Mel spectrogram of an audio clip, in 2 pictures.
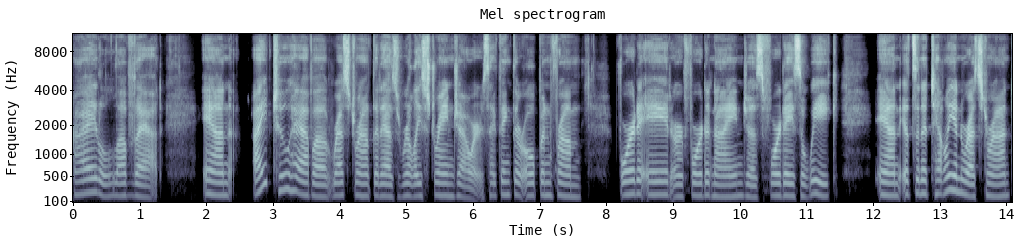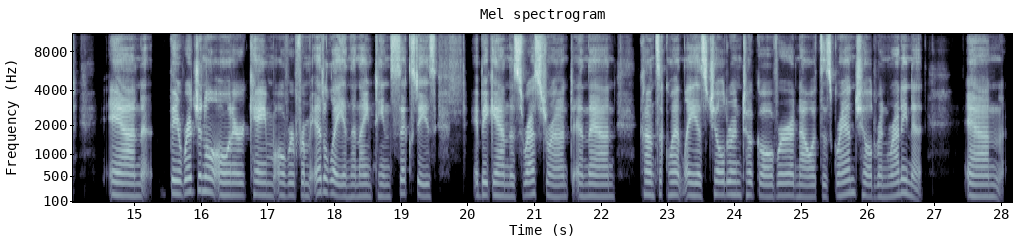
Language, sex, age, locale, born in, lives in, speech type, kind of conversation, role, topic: English, female, 65-69, en-US, United States, United States, conversation, unstructured, none, Which local spot feels most like yours, and what story makes it your favorite?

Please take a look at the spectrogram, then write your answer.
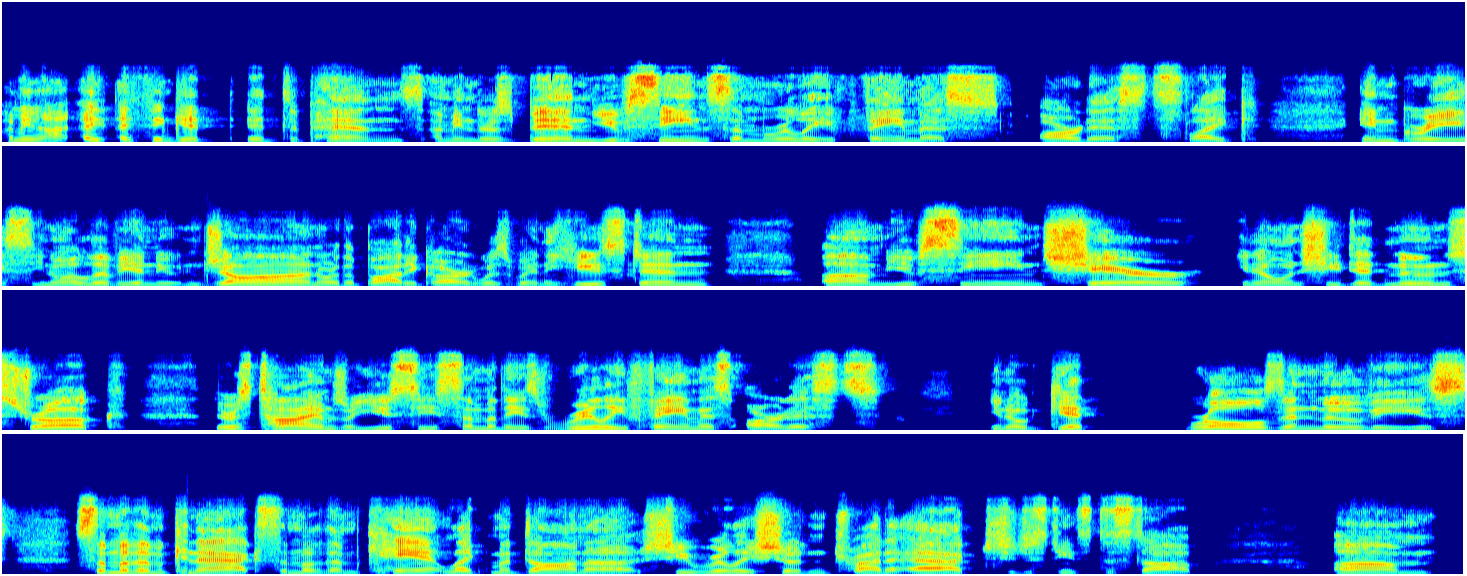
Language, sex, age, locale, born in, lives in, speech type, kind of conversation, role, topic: English, male, 50-54, en-US, United States, United States, conversation, unstructured, none, Which movie soundtracks made the film unforgettable for you and still stick with you today?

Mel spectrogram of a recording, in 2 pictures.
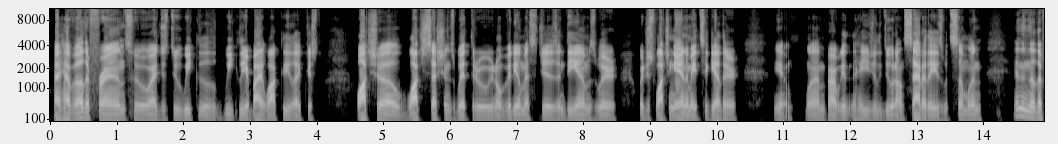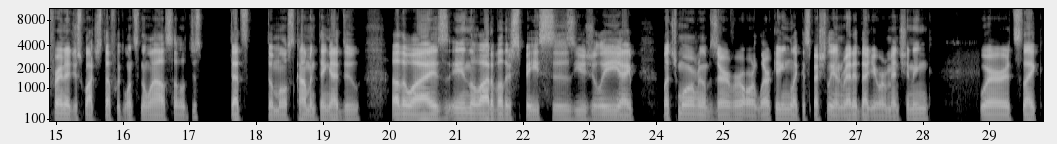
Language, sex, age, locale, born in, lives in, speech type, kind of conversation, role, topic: English, male, 35-39, en-US, United States, United States, conversation, unstructured, none, How do everyday gadgets help you feel closer to the people you care about?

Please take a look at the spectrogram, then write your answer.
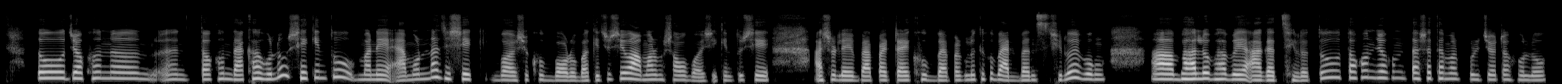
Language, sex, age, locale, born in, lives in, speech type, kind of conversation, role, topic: Bengali, female, 30-34, bn-BD, Bangladesh, Bangladesh, conversation, podcast, guest, কোনো অচেনা মানুষের সঙ্গে আলাপ কীভাবে তোমার জীবন বদলে দিয়েছে?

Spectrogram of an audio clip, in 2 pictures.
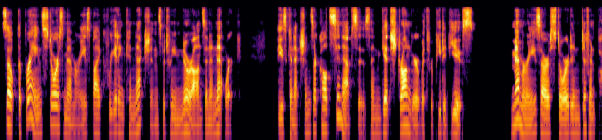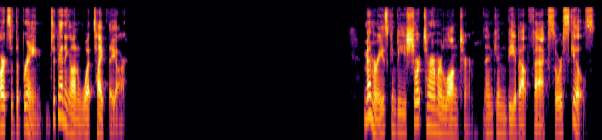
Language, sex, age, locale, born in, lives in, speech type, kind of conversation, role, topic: English, male, 25-29, en-US, United States, United States, read, expert-assistant, expert, How does the brain store and retrieve memories?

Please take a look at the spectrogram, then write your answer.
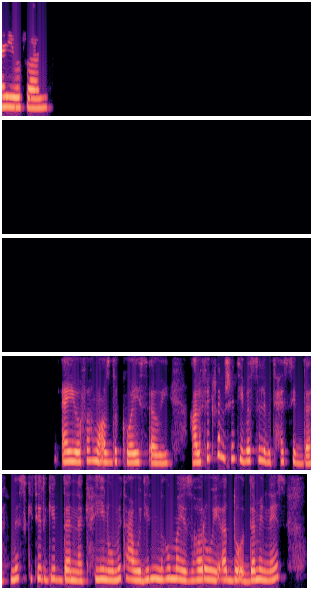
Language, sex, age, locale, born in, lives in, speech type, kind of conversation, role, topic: Arabic, female, 25-29, ar-EG, Egypt, Italy, conversation, advice, advisor, إزاي بتوصف خوفك من الكلام قدّام ناس كتير أو في اجتماع مهم؟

